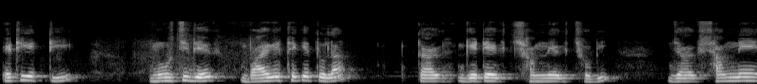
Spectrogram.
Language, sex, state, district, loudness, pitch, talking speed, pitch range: Bengali, male, West Bengal, Kolkata, -18 LUFS, 160 Hz, 105 wpm, 150-180 Hz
